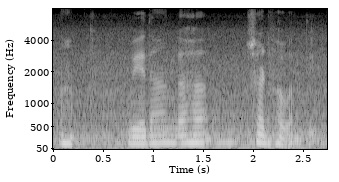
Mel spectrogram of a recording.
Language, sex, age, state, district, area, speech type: Sanskrit, male, 18-30, Assam, Biswanath, rural, spontaneous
